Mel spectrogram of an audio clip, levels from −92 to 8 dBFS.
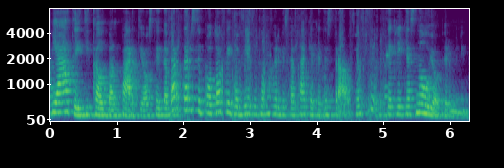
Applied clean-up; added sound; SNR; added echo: neural separator model SepFormer DNS4.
